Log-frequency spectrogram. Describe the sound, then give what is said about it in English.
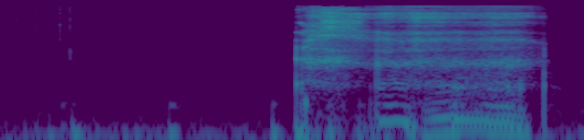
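A woman yawns late at night: a long, breathy exhale with a low voiced moan that swells suddenly after a quiet stretch and lasts a little over a second. “sorry, I'm yawning. It's late. It's literally past my bedtime right now.”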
